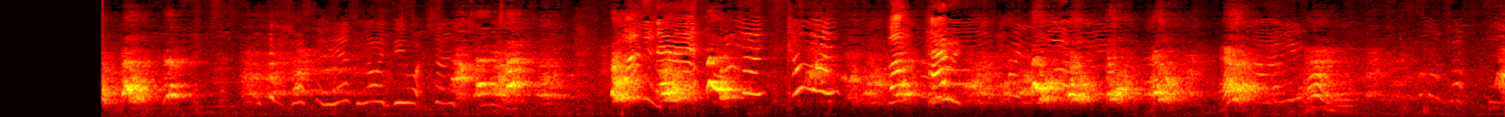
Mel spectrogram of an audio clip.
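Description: A young boy talks softly to a dog, close by.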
